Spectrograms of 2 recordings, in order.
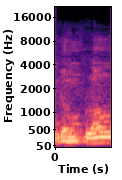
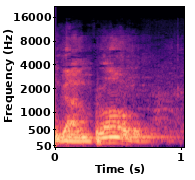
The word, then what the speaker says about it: gamplong: Bukan gemplong Pak tapi gamplong. Eh, sama A jangan diributin. Tapi memang betul memang harus diluruskan kalau keliru. Yang benar gamplong nggih pun gamplong.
